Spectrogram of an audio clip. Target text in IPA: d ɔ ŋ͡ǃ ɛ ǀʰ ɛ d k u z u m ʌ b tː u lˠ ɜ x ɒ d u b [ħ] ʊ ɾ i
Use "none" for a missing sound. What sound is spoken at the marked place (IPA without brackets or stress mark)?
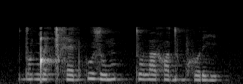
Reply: x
